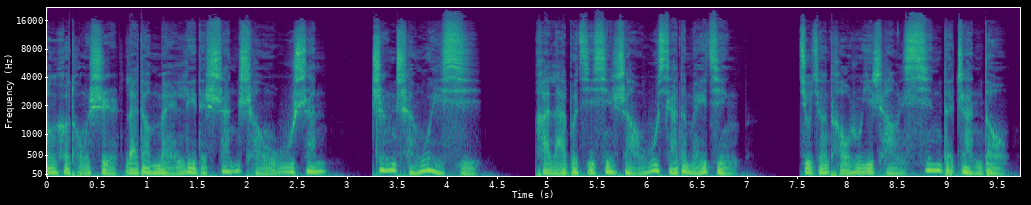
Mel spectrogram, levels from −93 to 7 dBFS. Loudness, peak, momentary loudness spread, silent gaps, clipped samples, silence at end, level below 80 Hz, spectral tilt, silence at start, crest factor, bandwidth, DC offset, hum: -18 LUFS; -4 dBFS; 7 LU; 4.74-4.88 s, 7.36-7.53 s; under 0.1%; 0.15 s; -26 dBFS; -3.5 dB/octave; 0 s; 14 dB; 19.5 kHz; under 0.1%; none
